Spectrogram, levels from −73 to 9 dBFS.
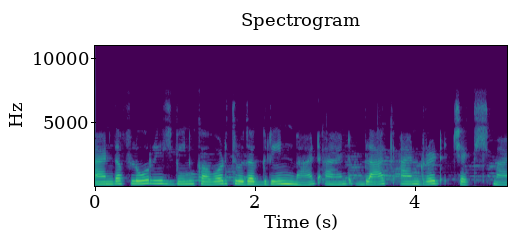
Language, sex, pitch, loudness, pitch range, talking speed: English, female, 210 Hz, -18 LUFS, 195-220 Hz, 185 wpm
